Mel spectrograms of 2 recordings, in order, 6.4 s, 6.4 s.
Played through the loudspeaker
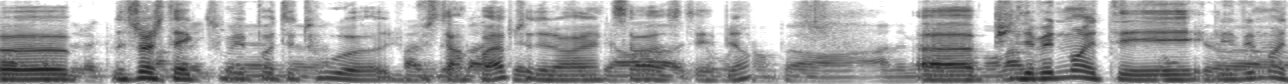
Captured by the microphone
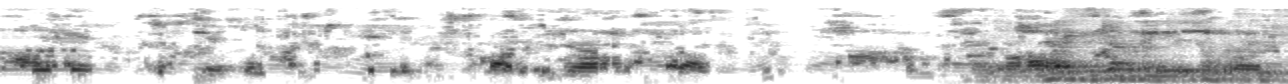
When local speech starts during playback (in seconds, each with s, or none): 4.8 s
